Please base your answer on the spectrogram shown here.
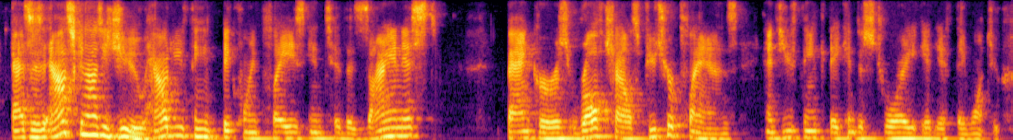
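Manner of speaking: plain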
